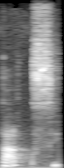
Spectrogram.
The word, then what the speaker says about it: táxi: Porque o fonema da letra X, quando a gente fala táxi, fica tax, tax. Parece que a gente fala 2 letrinhas, o C e o S.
